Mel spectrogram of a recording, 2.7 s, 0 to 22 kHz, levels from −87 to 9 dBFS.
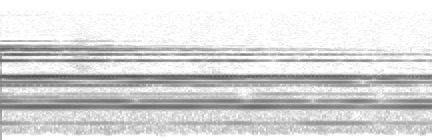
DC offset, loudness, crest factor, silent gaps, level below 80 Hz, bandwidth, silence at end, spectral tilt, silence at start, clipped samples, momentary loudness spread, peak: under 0.1%; -24 LUFS; 14 dB; none; under -90 dBFS; 16 kHz; 0 s; 3.5 dB/octave; 0 s; under 0.1%; 10 LU; -12 dBFS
